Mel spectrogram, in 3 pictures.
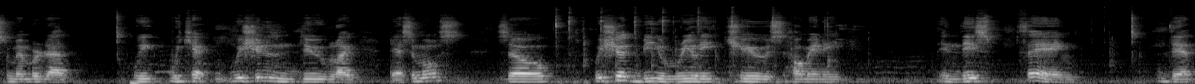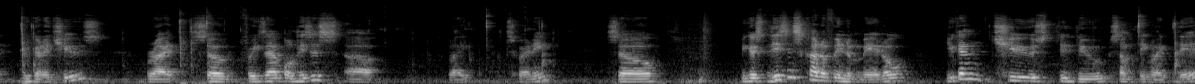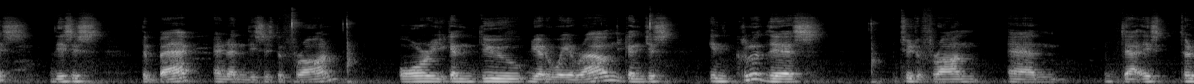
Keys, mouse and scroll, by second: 2.0-2.7 scroll up 3, 2.7-5.4 middle drag, 5.4 scroll down 1, 5.6 ctrl+z, 6.0-7.7 ctrl+z, 8.3 middle click, 8.8-9.8 scroll up 1, 9.8-10.9 scroll up 1, 10.9 click, 13.1 middle click, 13.7 3, 14.2 alt+click, 14.8 middle click, 15.6 click, 16.0-17.0 middle drag, 17.0 ctrl+click, 17.4-20.5 middle drag, 20.9-22.8 middle drag, 22.8 click, 23.5 ctrl+click, 24.3-26.1 middle drag, 26.1 click, 26.4 middle click, 27.1 ctrl+click, 27.7 middle click, 28.4 click, 28.7-31.4 middle drag, 31.4 ctrl+click.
